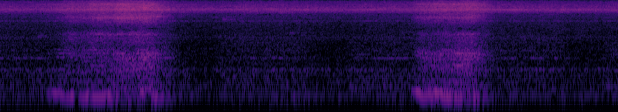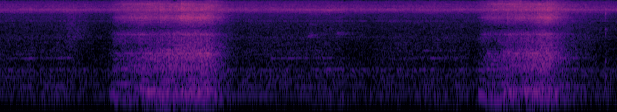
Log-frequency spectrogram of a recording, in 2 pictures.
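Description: A Shih Tzu snores in slow, rumbling breaths, each lasting about a second and coming every three to four seconds.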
